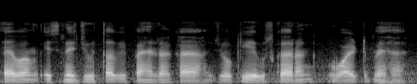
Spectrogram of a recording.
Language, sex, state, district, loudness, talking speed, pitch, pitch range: Hindi, male, Jharkhand, Ranchi, -18 LUFS, 200 wpm, 100 Hz, 95-105 Hz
